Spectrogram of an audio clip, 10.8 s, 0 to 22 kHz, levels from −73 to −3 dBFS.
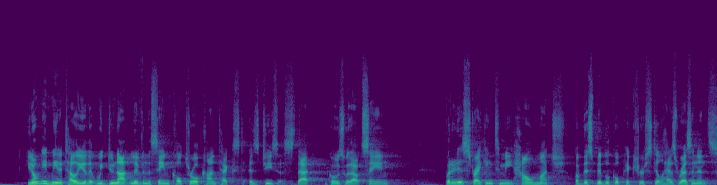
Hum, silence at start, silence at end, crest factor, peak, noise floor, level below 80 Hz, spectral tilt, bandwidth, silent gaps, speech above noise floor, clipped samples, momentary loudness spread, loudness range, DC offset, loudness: none; 0 s; 0 s; 22 dB; -10 dBFS; -59 dBFS; -62 dBFS; -4.5 dB/octave; 16 kHz; none; 28 dB; under 0.1%; 10 LU; 5 LU; under 0.1%; -31 LUFS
